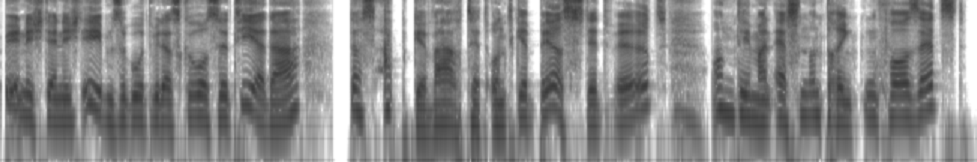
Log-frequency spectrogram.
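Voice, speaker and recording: A man's voice: fairly high pitch, expressive, normal speed, dry recording, studio quality, pitched above the performer's own voice. A man voicing a pompous, easily offended little male dung beetle in a storybook reading.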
